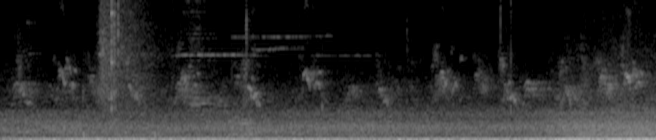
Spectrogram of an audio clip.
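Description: Small birds chirping in short repeated calls, over a low rumble on the microphone that grows louder near the end.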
